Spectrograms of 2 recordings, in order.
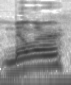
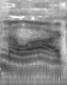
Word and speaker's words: Millar: Have you read the Miller? I believe it's pronounced Miller, although it's... – Yeah, it is Miller. It's spelled Millar, but it's pronounced I'm Miller. Tempted to say Millar just so people know who I'm talking about, as opposed to, like, I don't know, like Frank Miller or whatever.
